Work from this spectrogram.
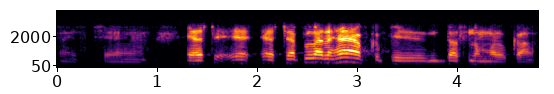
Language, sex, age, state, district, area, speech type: Hindi, male, 30-45, Bihar, Begusarai, rural, conversation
